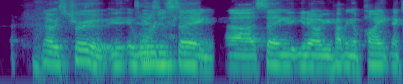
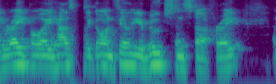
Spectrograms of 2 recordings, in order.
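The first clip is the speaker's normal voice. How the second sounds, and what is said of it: Canadian Maritimes accent. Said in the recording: “your accent sometimes comes from a certain part of Canada ... when I go out to the Maritimes in Canada”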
